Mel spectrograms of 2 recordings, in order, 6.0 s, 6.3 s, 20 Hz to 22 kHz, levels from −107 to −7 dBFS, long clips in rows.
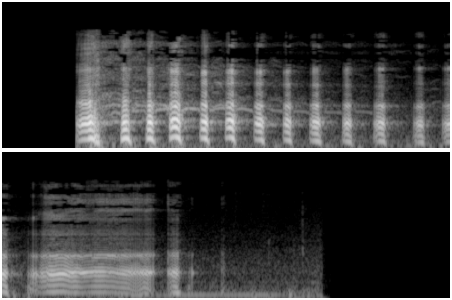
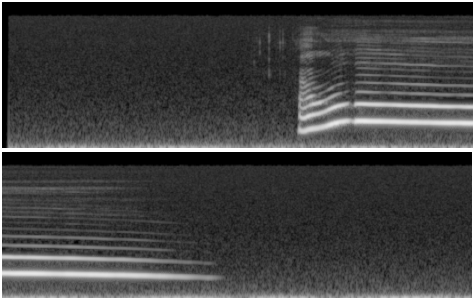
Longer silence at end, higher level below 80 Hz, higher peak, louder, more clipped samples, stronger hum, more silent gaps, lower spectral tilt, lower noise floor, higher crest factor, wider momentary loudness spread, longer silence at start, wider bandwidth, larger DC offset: first, 1.8 s vs 0 s; second, -64 dBFS vs -52 dBFS; first, -6 dBFS vs -12 dBFS; second, -29 LUFS vs -22 LUFS; neither; neither; neither; first, -6 dB/octave vs -4 dB/octave; first, -61 dBFS vs -48 dBFS; first, 24 dB vs 14 dB; first, 16 LU vs 12 LU; first, 0.5 s vs 0.3 s; about the same, 10.5 kHz vs 11.5 kHz; neither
